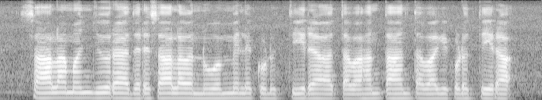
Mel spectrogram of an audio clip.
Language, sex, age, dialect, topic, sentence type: Kannada, male, 18-24, Coastal/Dakshin, banking, question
